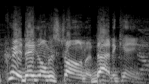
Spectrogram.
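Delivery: normal talking voice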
